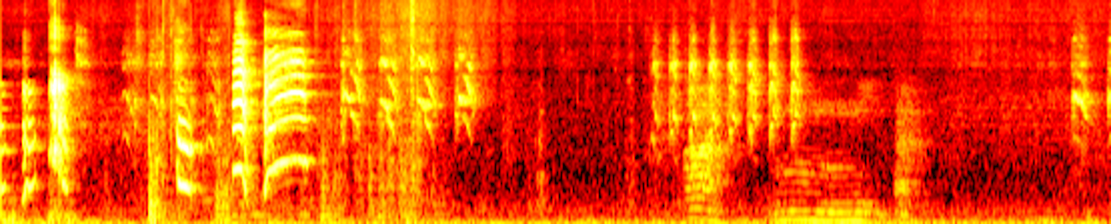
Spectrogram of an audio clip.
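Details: Harsh, downward-sweeping squawks from a pet rose-ringed parakeet come first, followed by softer rasping chatter and lower, buzzy notes in a quiet room.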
